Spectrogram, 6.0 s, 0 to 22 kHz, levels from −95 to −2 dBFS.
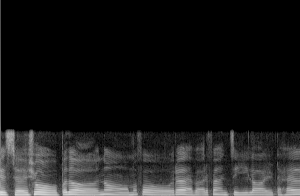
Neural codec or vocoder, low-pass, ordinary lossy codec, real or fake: none; 7.2 kHz; none; real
